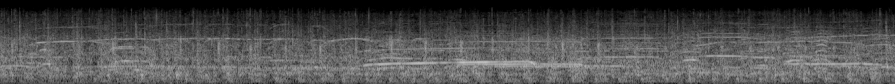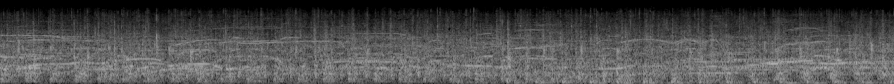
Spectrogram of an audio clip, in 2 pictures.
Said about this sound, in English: A lot of pounding of feet, hands, glasses, and one person holding a lighted match in the middle of the crowd.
